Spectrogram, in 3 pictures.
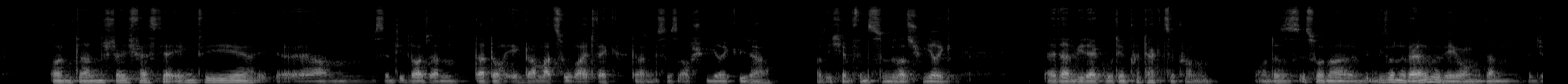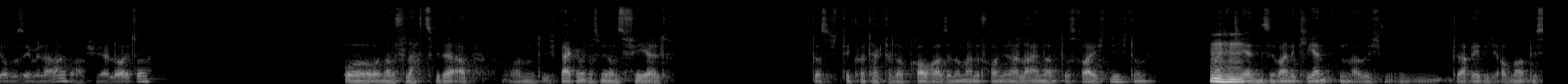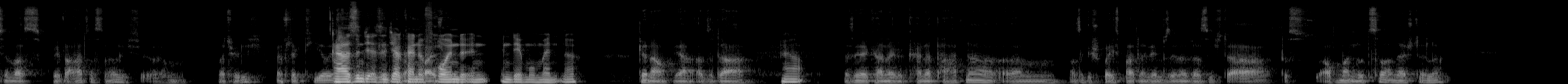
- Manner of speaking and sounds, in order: other background noise; other noise
- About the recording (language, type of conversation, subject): German, advice, Wie kann ich mit Einsamkeit trotz Arbeit und Alltag besser umgehen?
